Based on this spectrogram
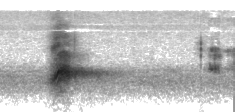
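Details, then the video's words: One loud, hoarse 'quok' from a black-crowned night heron, a bird known to raid fishponds, trailing off over half a second, followed by a few faint, short higher chirps. "BLACK CROWNED NIGHT HERON CALL SOUND"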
